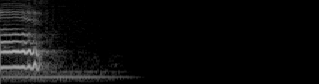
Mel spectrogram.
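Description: A tabby cat meowing once: a short call that rises and falls in pitch and ends within the first second.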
